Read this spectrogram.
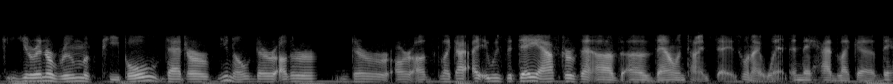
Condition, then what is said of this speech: Stuttering. You know, it's my stigma in my own head is always finding the appropriate time to say to the audience, hey, you know, I stutter,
